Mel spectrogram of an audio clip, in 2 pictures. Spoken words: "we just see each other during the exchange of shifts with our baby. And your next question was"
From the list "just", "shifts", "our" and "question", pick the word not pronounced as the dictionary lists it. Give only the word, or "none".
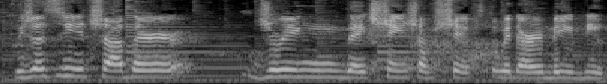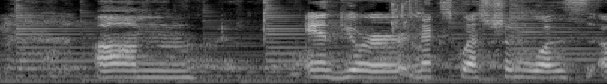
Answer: shifts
